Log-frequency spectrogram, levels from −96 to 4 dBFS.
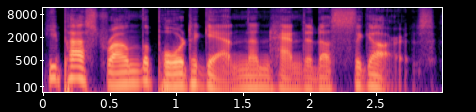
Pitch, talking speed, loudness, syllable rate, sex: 105 Hz, 200 wpm, -20 LUFS, 4.8 syllables/s, male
